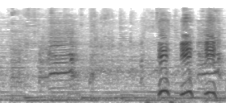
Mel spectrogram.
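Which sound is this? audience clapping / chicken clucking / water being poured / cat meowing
chicken clucking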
